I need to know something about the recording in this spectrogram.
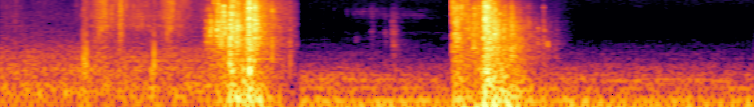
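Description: A heavy door opens with a loud creak and thud.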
